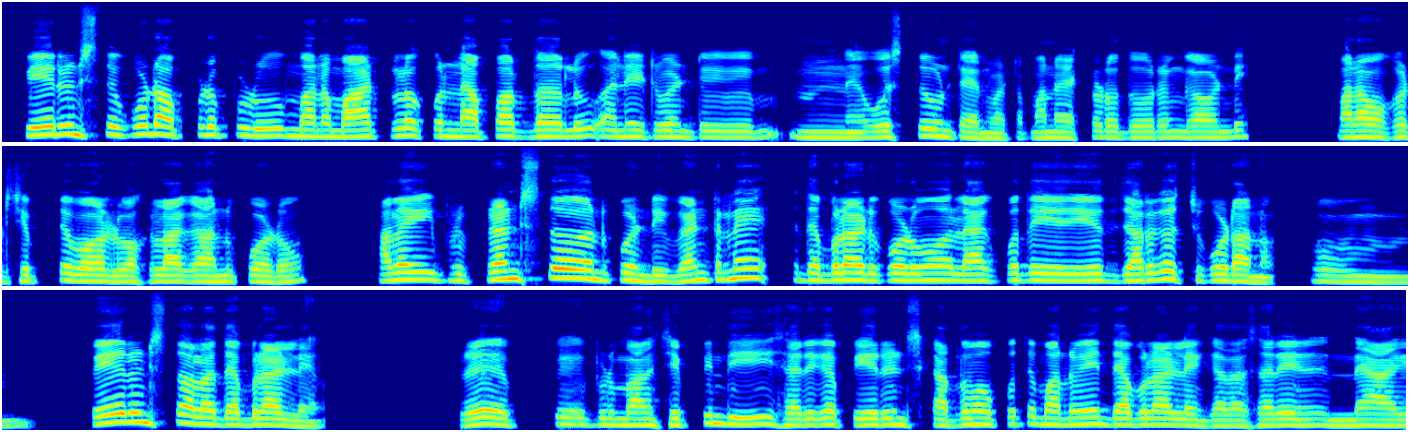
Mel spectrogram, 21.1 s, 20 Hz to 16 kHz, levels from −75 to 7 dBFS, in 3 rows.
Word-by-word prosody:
పేరెంట్స్‌తో 220 Hz, 0 st, +3 dB
కూడా 230 Hz, 0 st, +4 dB
అప్పుడప్పుడు 205 Hz, -1 st, -3 dB, 0.2 s
మన 175 Hz, -1 st, +1 dB
మాటల్లో 175 Hz, +3 st, +2 dB
కొన్ని 175 Hz, -2 st, -1 dB
అపార్థాలు 175 Hz, 0 st, 0 dB
అనేటువంటివి 160 Hz, -2 st, -3 dB, 0.3 s
హ్మ్. 150 Hz, -1 st, -3 dB, 0.2 s
వస్తూ 160 Hz, +5 st, -4 dB
ఉంటాయనమాట 140 Hz, -6 st, -4 dB
మనం 145 Hz, +1 st, -2 dB
ఎక్కడో 155 Hz, +2 st, -6 dB
దూరంగా 150 Hz, 0 st, -3 dB
ఉండి 155 Hz, +3 st, -6 dB, 0.5 s
మనం 160 Hz, +1 st, +3 dB
ఒకటి 150 Hz, -1 st, -5 dB
చెప్తే 170 Hz, +3 st, -4 dB
వాళ్ళు 160 Hz, -2 st, +2 dB
ఒకలాగా 155 Hz, 0 st, +1 dB
అనుకోవడం. 150 Hz, -1 st, -2 dB, 0.5 s
అలాగే 195 Hz, +2 st, +4 dB
ఇప్పుడు 175 Hz, 0 st, -6 dB
ఫ్రెండ్స్‌తో 215 Hz, +4 st, +4 dB
అనుకోండి 180 Hz, -6 st, 0 dB
వెంటనే 200 Hz, +7 st, +2 dB, 0.3 s
దెబ్బలాడుకోవడమో, 185 Hz, -1 st, +3 dB
లేకపోతే 170 Hz, +2 st, 0 dB, 0.3 s
ఏది 175 Hz, -3 st, -2 dB
జరగొచ్చు 185 Hz, +2 st, +1 dB
కూడాను 155 Hz, -6 st, +2 dB, 0.2 s
హ్మ్. 145 Hz, -3 st, -5 dB, 0.5 s
పేరెంట్స్‌తో 225 Hz, 0 st, +3 dB
అలా 185 Hz, -, +5 dB
దెబ్బలాడలేము. 155 Hz, -6 st, +1 dB, 0.7 s
రే 170 Hz, -, +4 dB, 0.5 s
ఇప్పుడు 170 Hz, 0 st, -5 dB
మనం 160 Hz, 0 st, +1 dB
చెప్పింది 180 Hz, +3 st, -1 dB, 0.2 s
సరిగ్గా 160 Hz, +2 st, +1 dB
పేరెంట్స్‌కి 165 Hz, -1 st, -1 dB
అర్థమకపోతే 170 Hz, +3 st, -2 dB
మనమేం 175 Hz, +2 st, +1 dB
దెబ్బలాడలేం 165 Hz, -3 st, +1 dB
కదా! 145 Hz, 0 st, -2 dB
సరే 155 Hz, +1 st, +1 dB, 0.3 s
నా 155 Hz, -, +1 dB
170 Hz, 135 wpm, -23 LUFS, 155-185 Hz, 0.7 s, అలా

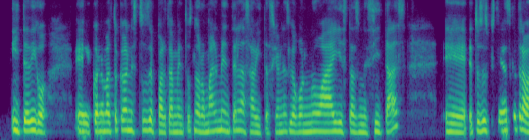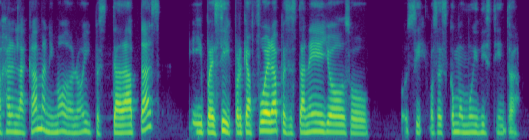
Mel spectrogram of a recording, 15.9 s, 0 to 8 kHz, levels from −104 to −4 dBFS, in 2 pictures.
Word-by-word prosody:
Y 215 Hz, -2 st, +4 dB
te 205 Hz, +1 st, +4 dB
digo, 190 Hz, -5 st, +3 dB, 0.4 s
eh, 185 Hz, -2 st, 0 dB
cuando 190 Hz, 0 st, +2 dB
me 195 Hz, -, +3 dB
ha -, -, 0 dB
tocado 220 Hz, +2 st, -1 dB
en 215 Hz, -, +2 dB
estos 200 Hz, +3 st, -6 dB
departamentos, 175 Hz, -3 st, -2 dB
normalmente, 190 Hz, +1 st, -2 dB
en 210 Hz, -, -3 dB
las 190 Hz, -3 st, -6 dB
habitaciones 175 Hz, +2 st, -6 dB
luego 180 Hz, -1 st, -1 dB
no 190 Hz, +1 st, 0 dB
hay 190 Hz, +1 st, +2 dB
estas 185 Hz, -1 st, -3 dB
mesitas, 185 Hz, -, -3 dB, 0.6 s
eh, 180 Hz, -3 st, 0 dB
entonces, 200 Hz, +1 st, 0 dB
pues -, -, -17 dB
tienes 205 Hz, +1 st, -1 dB
que 255 Hz, -, -1 dB
trabajar 185 Hz, -6 st, +2 dB
en 180 Hz, -, -2 dB
la 165 Hz, -1 st, -3 dB
cama, 225 Hz, +4 st, 0 dB
ni 175 Hz, -3 st, -3 dB
modo, 175 Hz, -2 st, -3 dB
¿no?, 165 Hz, +3 st, -6 dB
y, 185 Hz, -2 st, -6 dB
pues, 160 Hz, -1 st, -10 dB
te 165 Hz, -, +3 dB
adaptas 170 Hz, -, +2 dB, 0.4 s
y, 175 Hz, -1 st, -1 dB
pues, 170 Hz, -3 st, +4 dB
sí, 200 Hz, -5 st, +5 dB
porque 170 Hz, 0 st, +1 dB
afuera, 200 Hz, +4 st, +7 dB
pues, 185 Hz, -5 st, -2 dB
están 165 Hz, +3 st, -1 dB
ellos 180 Hz, -3 st, +2 dB
o 150 Hz, -1 st, -3 dB, 0.5 s
o -, -, -13 dB
sí, 165 Hz, +1 st, -9 dB
o -, -, -8 dB
sea, 170 Hz, +1 st, -3 dB
es 165 Hz, -, -11 dB
como 180 Hz, -1 st, -2 dB
muy 165 Hz, 0 st, -3 dB
distinta. 160 Hz, -, -9 dB
180 Hz, 200 wpm, -22 LUFS, 170-195 Hz, 0.6 s, afuera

